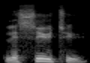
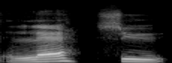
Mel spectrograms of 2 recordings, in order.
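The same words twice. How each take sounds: First: Said in the usual way. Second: Lesotho broken slowly into le, soo, too; slow, separated syllables on "Lesotho"; syllable-by-syllable pronunciation. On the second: Shown as a demonstration. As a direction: sound out "Lesotho" one drawn-out syllable at a time. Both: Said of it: "No, it's Lesotho".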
